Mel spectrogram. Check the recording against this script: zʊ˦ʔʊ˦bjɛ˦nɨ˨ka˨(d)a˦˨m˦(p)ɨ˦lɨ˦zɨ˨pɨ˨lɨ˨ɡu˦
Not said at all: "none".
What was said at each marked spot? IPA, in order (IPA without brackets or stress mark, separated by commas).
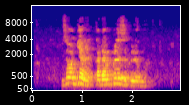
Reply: d, p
